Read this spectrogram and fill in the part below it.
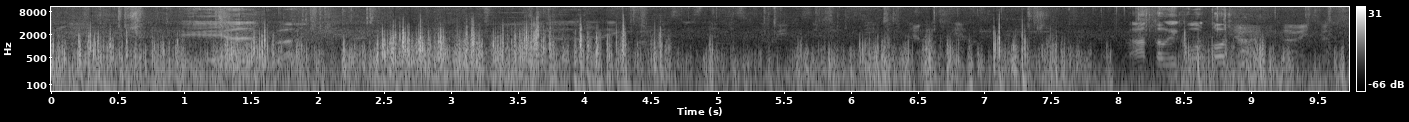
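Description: Strong, constant wind aboard a BC Ferries ship buffeting the microphone with a low roar throughout, while people talk over it.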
